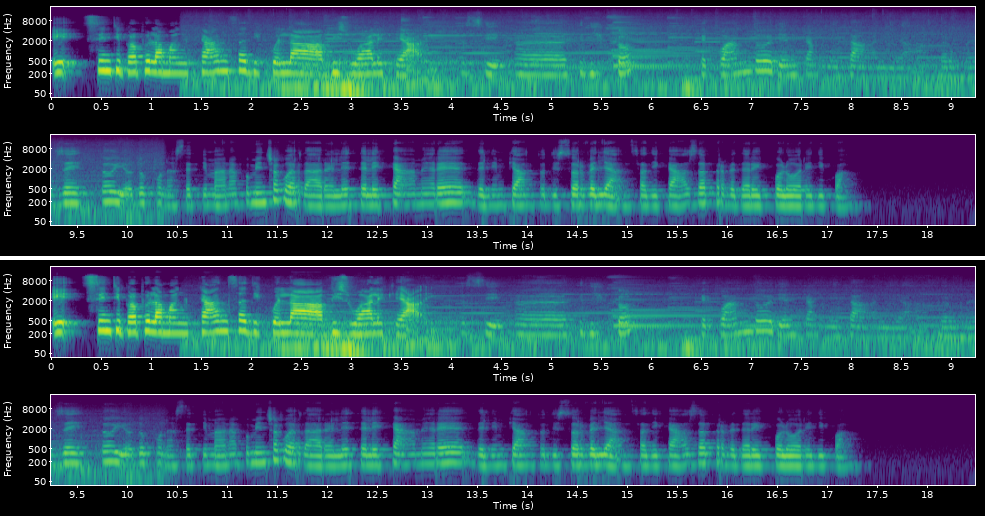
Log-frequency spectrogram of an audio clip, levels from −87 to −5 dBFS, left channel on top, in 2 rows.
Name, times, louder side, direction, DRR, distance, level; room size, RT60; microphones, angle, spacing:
voice 1, 0.0-3.9, right 3 dB, 35° right, 11 dB, 1.7 m, -20 dB
Thunder, 1.3-10.4, equal, 65° left, 2.7 m, -35 dB
Harp, 2.7-10.4, left 1 dB, 80° left, 2.6 m, -41 dB
sound 1, 3.5-4.4 8.9-9.7, right 1 dB, 75° right, 1.6 m, -42 dB
voice 2, 4.1-5.8 6.7-17.3, left 1 dB, 25° left, 10 dB, 1.7 m, -31 dB
12.0 x 10.5 x 6.9 m, 0.33 s
head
